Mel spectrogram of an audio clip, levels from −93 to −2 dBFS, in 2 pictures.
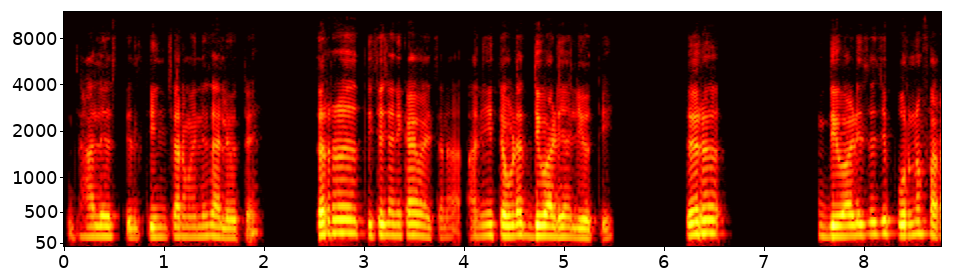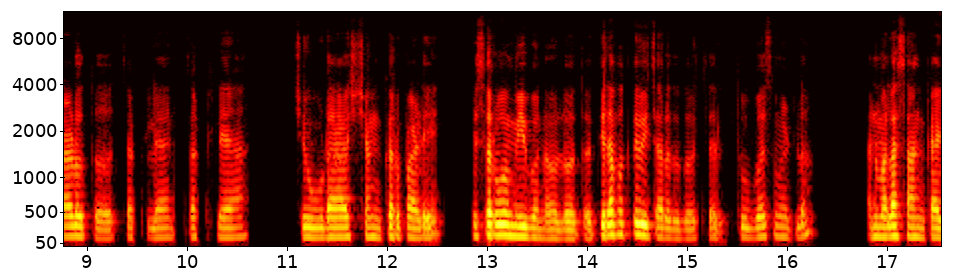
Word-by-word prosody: झाले 145 0 -2
असतील 145 -2 -7
3-4 140 +1 -2
महिने 145 +1 -7
झाले 145 -4 -1
होते. 130 +8 -5 0.6
तर 175 +3 +6
अ, 195 -1 +4
तिच्याच्याने 160 0 +1
काय 160 0 +1
व्हायचं 140 -3 -5
ना - - -15
आणि 155 +1 -3
तेवढ्यात 155 +2 +5
दिवाळी 150 -2 +6
आली 135 -2 -2
होती. 125 -2 -3 0.8
तर 175 +3 +5
अ, 190 - 0 1.1
दिवाळीचं 155 +3 +4
जे 190 - +2
पूर्ण 160 +3 +3
फराळ 150 -1 0
होतं 135 -5 -5 0.2
चकल्या, 135 0 -11 0.2
चखल्या, 140 0 -9 0.6
चिवडा, 140 0 -1
शंकरपाळे 140 -1 -4 0.4
हे 150 - -8
सर्व 160 +1 +6
मी 150 -2 +3
बनवलं 120 -3 -6
होतं. 120 0 -6
तिला 160 +2 +5
फक्त 170 0 -4
विचारत 145 -5 +3
होतो 120 0 -10
"चल, 125 - -14 0.2
तू 140 - -8
बस 145 +2 -6
म्हटलं 145 +2 -10 0.6
आणि 145 0 -5
मला 140 +1 +3
सांग, 140 -2 -5
काय 135 -1 0
145 Hz, 155 wpm, -27 LUFS, 135-155 Hz, 1.1 s, तर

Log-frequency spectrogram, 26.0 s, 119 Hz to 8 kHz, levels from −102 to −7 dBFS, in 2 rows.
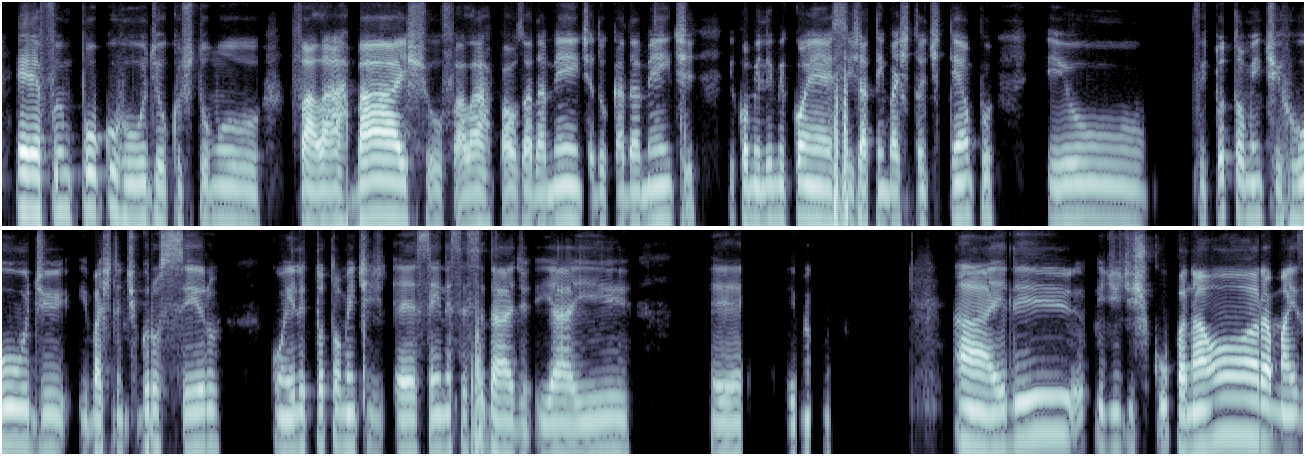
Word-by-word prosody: É, 155 -1 +10
fui 155 +2 -5
um 155 -1 -6
pouco 160 +2 -1
rude, 130 -1 -2
eu 120 - -2
costumo 120 0 -7 0.3
falar 115 0 +4
baixo, 135 +1 +6
falar 110 -1 -1
pausadamente, 115 +2 0
educadamente, 115 +2 -4 0.3
e - - -16
como 125 0 0
ele 125 +1 -1
me 125 0 -3
conhece 125 -3 +2
já 115 - +1
tem 115 - -6
bastante 115 +1 -5
tempo, 135 - -1 0.5
eu 130 -1 -4 0.5
fui 120 -2 -13
totalmente 135 -1 -4
rude 125 - -1
e 230 -3 -13
bastante 230 +1 -4
grosseiro 130 0 -4 0.5
com 120 - -4
ele 120 +3 -1
totalmente, 130 -2 -5
eh, 115 0 +1
sem 120 +2 -4
necessidade. 110 -4 -3
E 105 0 -6
aí, 110 +2 -2 0.8
eh, 105 0 -3 0.5
teve - - -9 0.3
um - - -18 1.3
Ah, 135 -4 +5
ele 165 +4 -1
pedi 130 -1 -8
desculpa 130 - -2
na 135 +2 +6
hora, 165 -1 +5
mas, 125 -2 0
125 Hz, 105 wpm, -24 LUFS, 115-135 Hz, 1.3 s, É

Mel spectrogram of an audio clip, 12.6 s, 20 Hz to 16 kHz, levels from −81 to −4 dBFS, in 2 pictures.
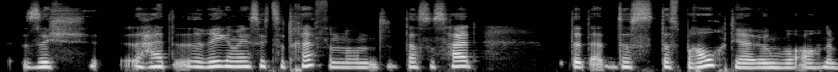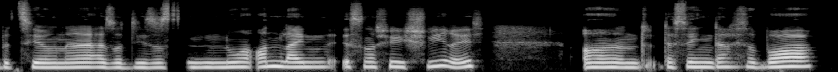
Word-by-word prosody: sich 210 - -2 0.3
halt 220 -1 0
regelmäßig 225 +1 +1
zu 225 - -5
treffen 230 -5 -1
und 190 +4 -5
das 210 0 -3
ist 210 - -5
halt 235 0 +5 0.7
d 210 - +4
da - - -3
das 210 -1 -3
das 210 -2 -1
braucht 240 +9 +2
ja 185 -2 +3
irgendwo 185 0 0
auch 185 0 -2
'ne 190 - -1
Beziehung, 190 +1 0
ne? 200 +1 +2
Also 190 -1 0
dieses 190 +1 -2
nur 195 +1 0
online 210 -2 +2
ist 215 - -4
natürlich 215 -1 -2
schwierig 235 0 0 0.7
und 195 -1 +1
deswegen 205 +1 0
dacht 210 +1 -2
ich 210 - -10
so: 200 -2 -2
„Boah, 230 +4 +5
205 Hz, 155 wpm, -21 LUFS, 195-225 Hz, 0.7 s, halt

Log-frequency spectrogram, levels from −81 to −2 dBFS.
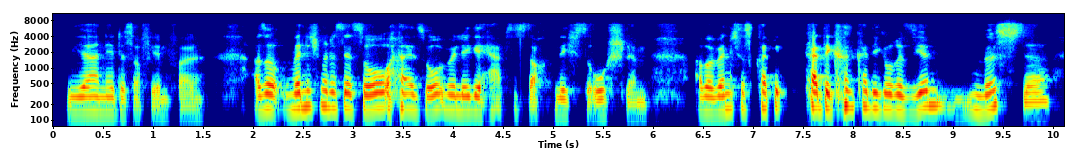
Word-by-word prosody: Ja, 145 +1 +1
ne, 140 0 -5
das 130 - -8
auf - - -13
jeden - - -8
Fall. 65 0 -11 0.5
Also, 155 +2 +3
wenn 165 +3 +3
ich 185 +1 -4
mir 190 - +1
das 175 -1 -3
jetzt 165 -1 +1
so 160 +3 +5
halt 155 -2 0
so 150 +1 +3
überlege, 145 -1 +1
Herbst - - -11
ist - - -15
doch - - -3
nicht 130 -2 -6
so 125 +1 -2
schlimm, - - -10 0.4
aber 140 0 +1
wenn 150 +2 +3
ich 155 - -10
das 165 -1 -8
kate 335 - -1 0.2
katego 310 - +6
kategorisieren 165 -2 +1 0.4
m 155 - -6
müsste, 115 - -1
155 Hz, 185 wpm, -23 LUFS, 140-170 Hz, 0.5 s, katego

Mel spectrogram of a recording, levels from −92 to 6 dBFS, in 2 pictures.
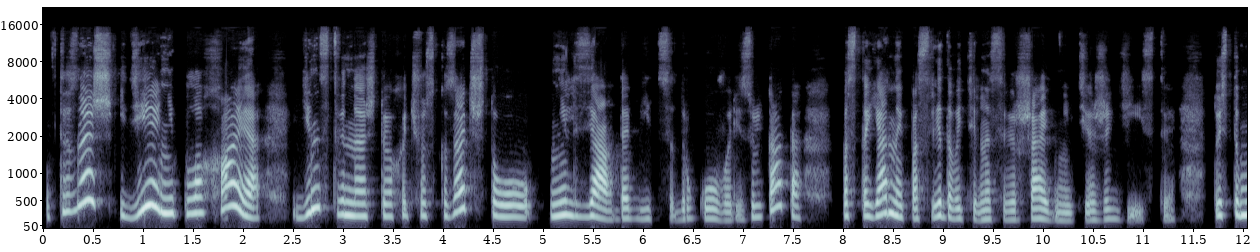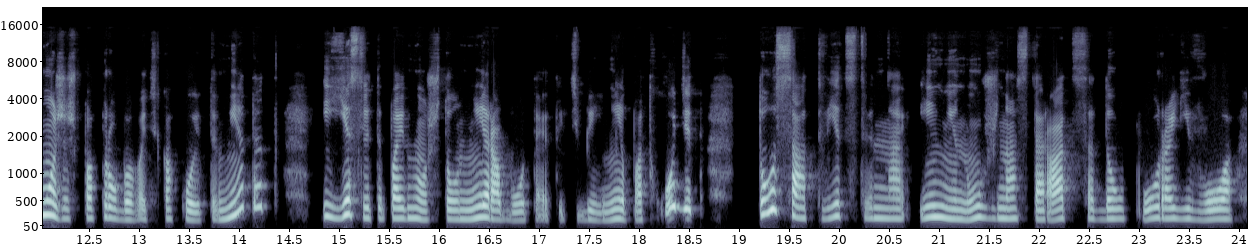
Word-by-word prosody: Ты 300 0 -1
знаешь, - - +4
идея 285 - +6
неплохая. 275 - +4 0.3
Единственное, 250 - +2
что 225 +1 -6
я - - -2
хочу 230 +1 -6
сказать, 230 +10 0
что 210 -9 0
нельзя 220 -6 +4
добиться 175 0 -6
другого 175 -2 -5
результата, 210 - -3 0.4
постоянно 225 +3 +2
и 205 -1 -3
последовательно 180 -3 -3
совершая 170 +2 -2
одни 145 -2 -7
и - - -17
те 145 +2 -7
же 155 +2 -8
действия. 170 -2 -14 0.4
То - - -3
есть, 235 0 -1
ты 245 - +2
можешь 230 -8 +4
попробовать 185 -4 -2
какой-то 160 -4 -4
метод, 355 - -1 0.5
и 225 - -2
если 215 +1 +1
ты 180 +1 -9
поймешь, 180 -3 +1
что 170 - -3
он 165 0 -2
не 200 +3 +5
работает, 150 -3 -2
и - - -14
тебе 160 - -9
не 155 +4 -2
подходит, 350 - -1 0.6
то, 270 +8 +5
соответственно, 185 - -3
и 195 +2 -3
не 195 -4 +1
нужно 180 +2 -2
стараться 175 0 0
до 170 +1 -3
упора 180 +1 -2
его, 170 -1 -1
185 Hz, 125 wpm, -17 LUFS, 170-235 Hz, 0.6 s, идея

